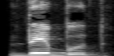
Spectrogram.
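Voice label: "дэбыд", Komi, female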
